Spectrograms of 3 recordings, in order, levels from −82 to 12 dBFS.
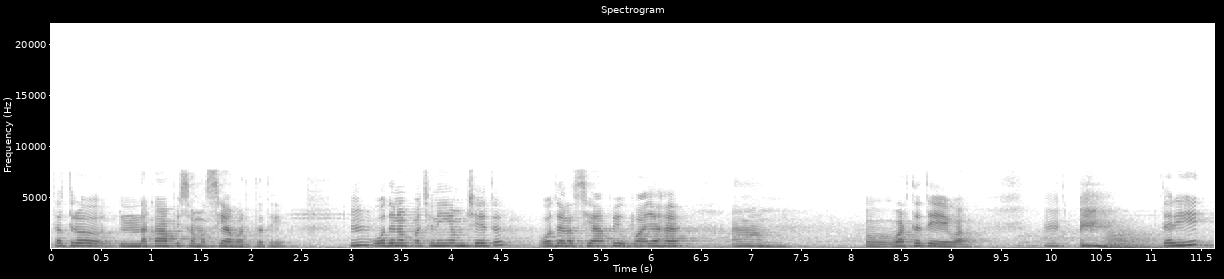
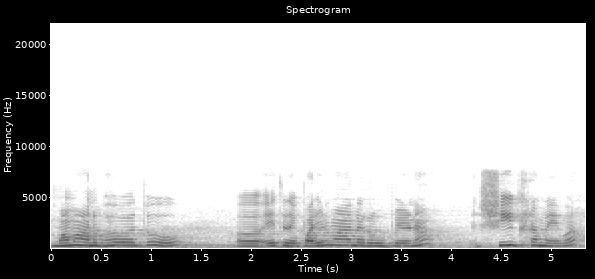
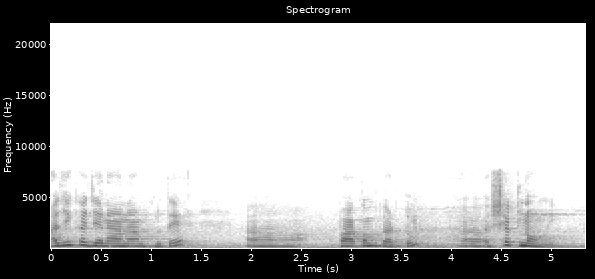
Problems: none marked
